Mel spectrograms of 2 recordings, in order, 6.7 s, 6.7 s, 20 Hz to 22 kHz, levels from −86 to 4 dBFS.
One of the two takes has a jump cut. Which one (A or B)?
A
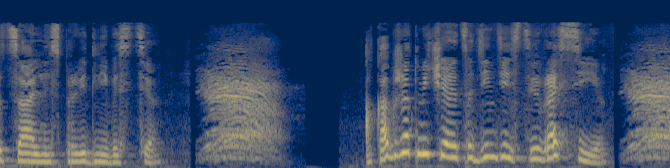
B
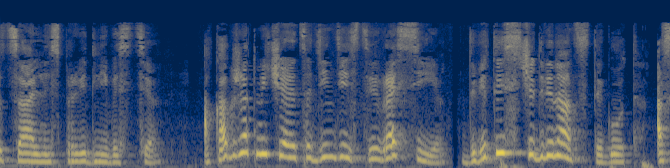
B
